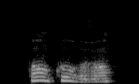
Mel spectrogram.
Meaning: first-person plural simple future of concourir
- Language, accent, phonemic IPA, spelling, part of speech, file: French, Canada, /kɔ̃.kuʁ.ʁɔ̃/, concourrons, verb, LL-Q150 (fra)-concourrons.wav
